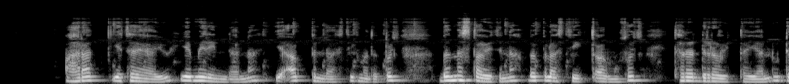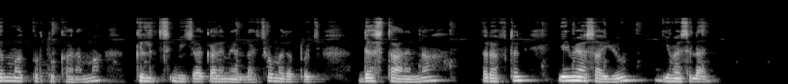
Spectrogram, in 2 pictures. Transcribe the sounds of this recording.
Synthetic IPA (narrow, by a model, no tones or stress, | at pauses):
ʔahɾat̪jɛt̪ʰələjajːujɛmeɾind̪anːajɛʔapːɨlast̪ʰikmət̪ʼət̪ʼːo̞t͡ʃːbəməst̪ʰawet̪ɨnːabəplast̪ʰikʼt̪ʼəɾmoso̞t͡ʃːt̪ʰəɾəd̪ːɨɾəwjɪt̪ʰːajːalːud̪əmːakʼuɾt̪ʰukʰanamːa | ɡ̥ɨlsʼmit͡ʃʼakʼələmjalːat͡ʃːɛwmət̪ʼət̪ʼo̞t͡ʃːd̪əst̪ʰanɨnːa | tɨɾəft̪ʰɨnjɛmːijasajːujɪməslən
